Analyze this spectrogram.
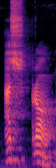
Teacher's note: Ini harus dibaca jelas. Asro betul-betul mati ya. Tidak ada pantulan.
